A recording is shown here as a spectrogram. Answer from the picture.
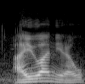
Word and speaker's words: IAWN: 두 번째는 IAWN, IOWN이라고 발음을 합니다.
